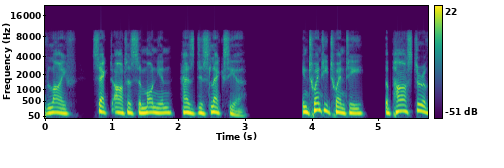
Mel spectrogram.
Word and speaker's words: dyslexia: name of his disease instead of saying I have dyslexia he says I have dlecta dyslexia is an incopy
